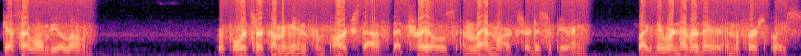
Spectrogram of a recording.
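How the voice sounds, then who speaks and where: A man's voice: lowish voice, little pitch movement, a little fast, creaky, sharp tone, exaggerated voice. A man playing a shaken field reporter in a disaster radio drama, somber and plain-spoken over a radio link. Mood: shaken, bleak. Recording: noisy outdoor radio link.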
